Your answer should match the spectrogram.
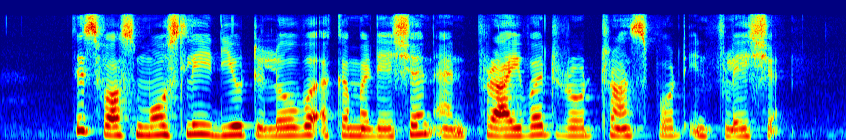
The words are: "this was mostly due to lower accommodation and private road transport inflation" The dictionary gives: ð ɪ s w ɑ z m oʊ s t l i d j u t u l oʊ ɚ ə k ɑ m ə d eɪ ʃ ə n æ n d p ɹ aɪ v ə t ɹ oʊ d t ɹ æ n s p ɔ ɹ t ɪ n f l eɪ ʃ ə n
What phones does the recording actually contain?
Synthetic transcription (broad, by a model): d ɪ s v ɑ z m oʊ s t l i d j u t u l oʊ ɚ ə k ɑ m ə d eɪ ʃ ə n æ n d p ɹ aɪ v ə t ɹ oʊ d t ɹ æ n s p ɔ ɹ t ɪ n f l eɪ ʃ ə n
